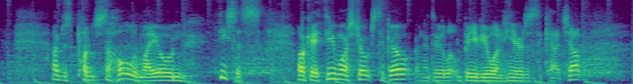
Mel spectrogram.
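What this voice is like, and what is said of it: Out of breath while exercising. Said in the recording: “if I was fit, I shouldn't be out of breath, should I?”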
